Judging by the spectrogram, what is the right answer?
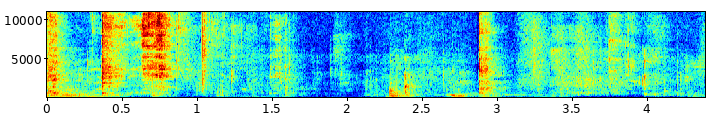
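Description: Spoons clinking and scraping on plates, with chewing of food, in a few short bursts: a cluster in the first second and more around two to three seconds in.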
